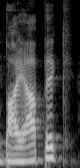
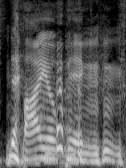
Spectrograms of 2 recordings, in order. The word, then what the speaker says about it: biopic: You notice lately how many people say biopic? Idiots. It's biopic. Thank you for your correct pronunciation of a very simple word. Yeah. But no, biography picture. – Right. Yes. That's literally where it's from.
